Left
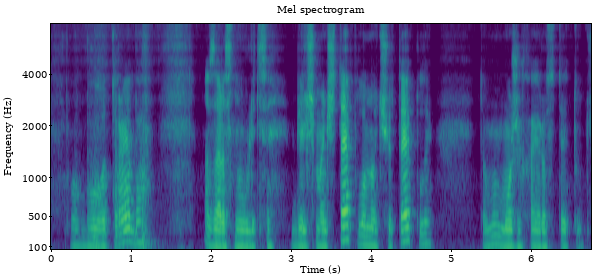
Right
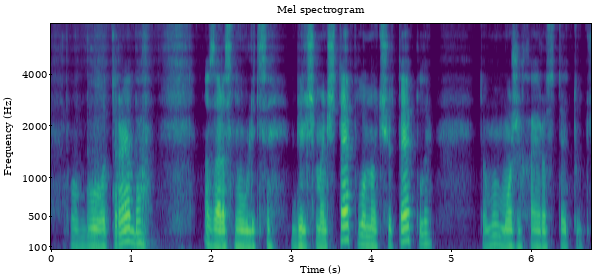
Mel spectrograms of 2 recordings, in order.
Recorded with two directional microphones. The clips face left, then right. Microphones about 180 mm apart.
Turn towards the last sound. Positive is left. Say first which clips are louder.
# right 3 dB
turn(degrees=-20)  # may be behind; listen again after turning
